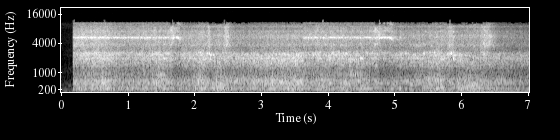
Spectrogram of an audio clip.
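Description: A spirit box app called Divination Box, a free Android app, sweeps through radio noise, heard through a phone: a steady, harsh wash of static laced with thin whining tones and occasional choppy bursts, continuous and fairly loud throughout.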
